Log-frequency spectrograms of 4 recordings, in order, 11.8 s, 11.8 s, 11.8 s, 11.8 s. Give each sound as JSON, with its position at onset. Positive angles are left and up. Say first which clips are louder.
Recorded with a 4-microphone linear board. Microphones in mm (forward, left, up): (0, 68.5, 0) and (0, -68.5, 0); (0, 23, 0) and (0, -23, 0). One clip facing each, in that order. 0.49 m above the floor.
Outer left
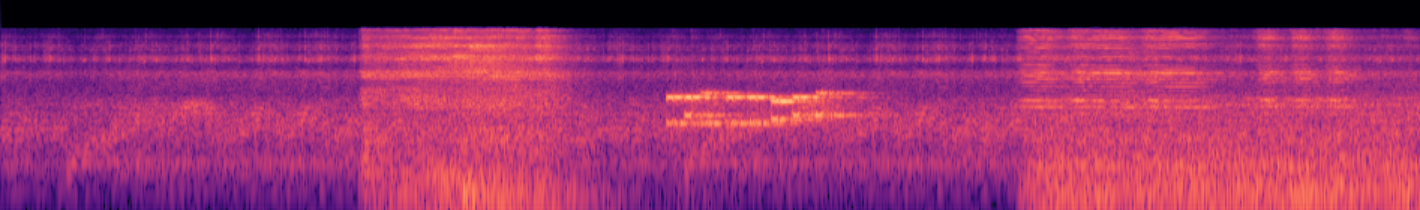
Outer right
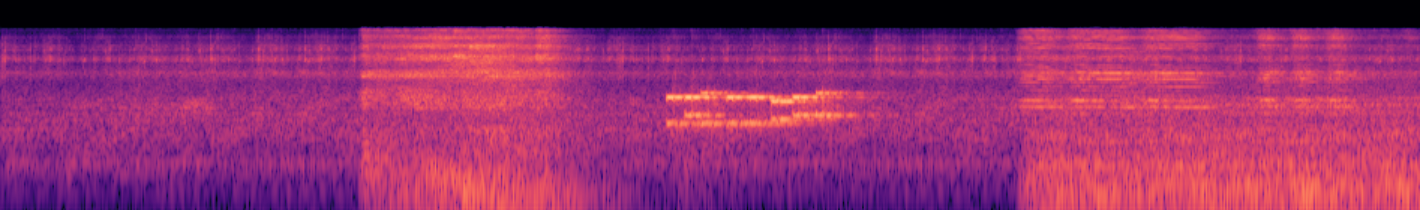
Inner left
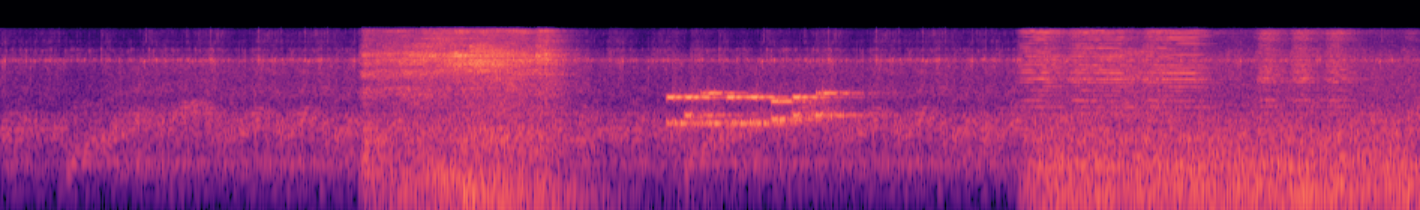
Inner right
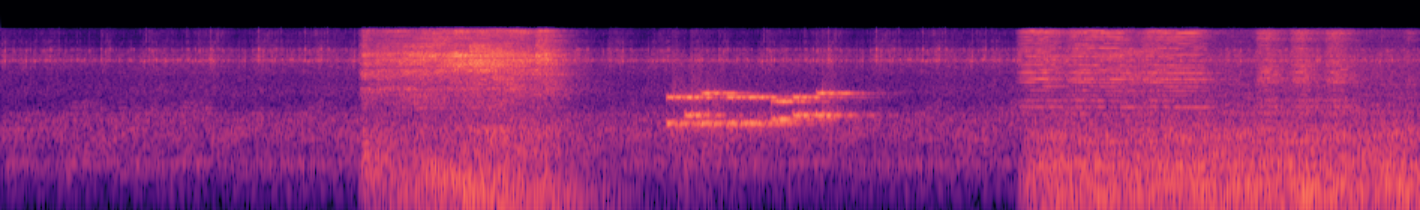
{"t": 3.0, "sound": "tearing paper", "louder": "outer left 1 dB, even", "side_deg": 10, "distance_m": 1.1}
{"t": 5.5, "sound": "a phone buzzing", "louder": "outer right 1 dB, inner left 2 dB", "side_deg": 10, "distance_m": 0.8}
